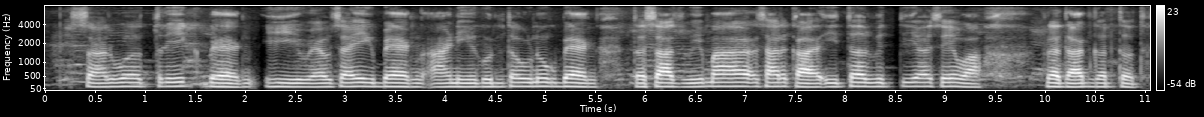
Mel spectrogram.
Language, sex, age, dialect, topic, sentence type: Marathi, male, 25-30, Southern Konkan, banking, statement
